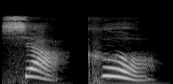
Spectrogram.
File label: "xia4ke4", Chinese; 下课 : tan học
